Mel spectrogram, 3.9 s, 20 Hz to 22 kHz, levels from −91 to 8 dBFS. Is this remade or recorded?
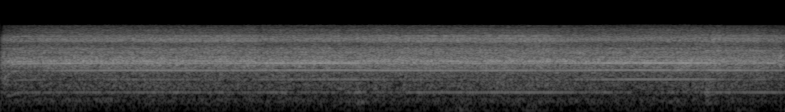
recorded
